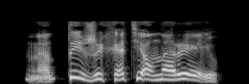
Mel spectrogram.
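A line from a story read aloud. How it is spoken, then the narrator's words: Unexpectedly high-pitched voice. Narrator (Russian): Это Кимыч, неожиданно тонким голосом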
